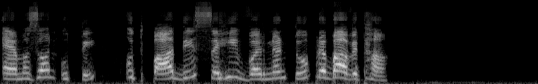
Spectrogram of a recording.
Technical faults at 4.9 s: Opus compression

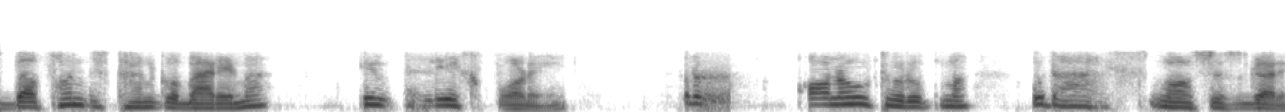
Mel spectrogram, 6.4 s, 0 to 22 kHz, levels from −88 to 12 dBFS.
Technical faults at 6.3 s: G.729 codec

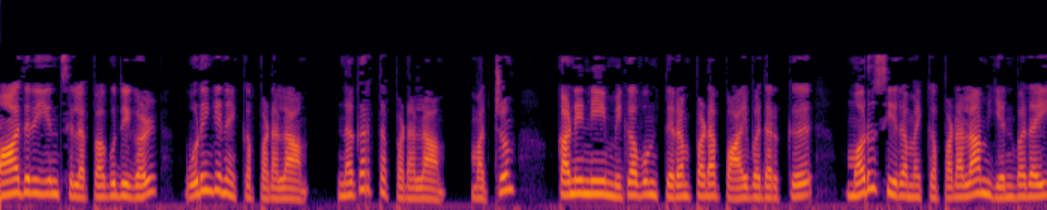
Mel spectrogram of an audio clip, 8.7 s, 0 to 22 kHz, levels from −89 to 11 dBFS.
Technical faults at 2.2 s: MP3 compression

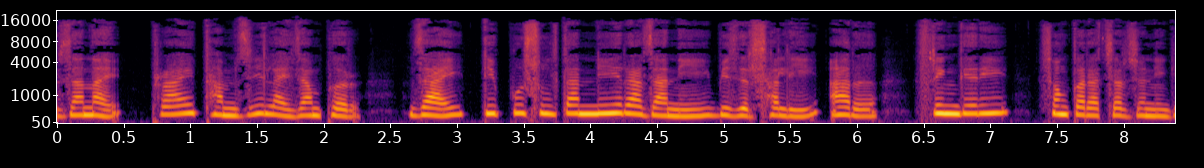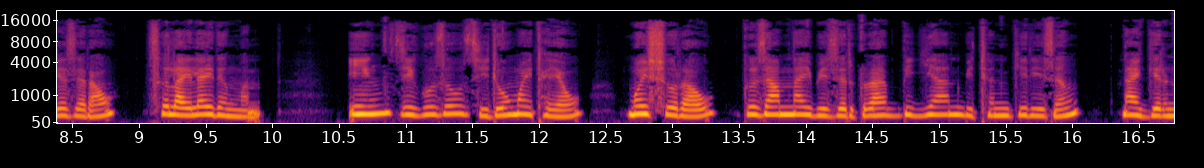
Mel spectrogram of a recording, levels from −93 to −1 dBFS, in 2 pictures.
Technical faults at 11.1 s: generation loss

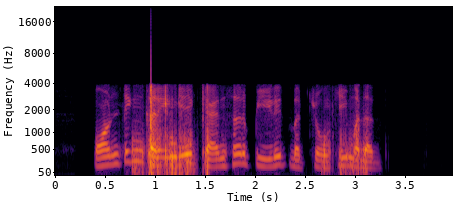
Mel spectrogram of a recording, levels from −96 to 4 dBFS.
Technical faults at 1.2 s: bit errors on an ADPCM link

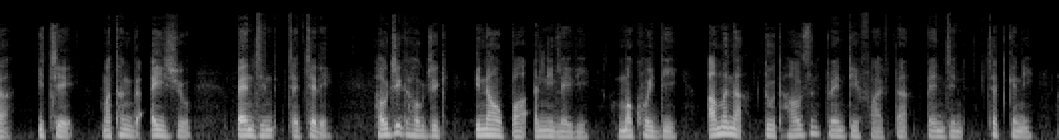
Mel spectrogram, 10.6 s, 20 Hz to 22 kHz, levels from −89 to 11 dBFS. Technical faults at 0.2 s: none

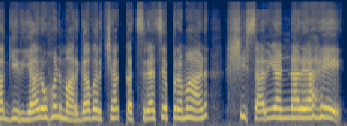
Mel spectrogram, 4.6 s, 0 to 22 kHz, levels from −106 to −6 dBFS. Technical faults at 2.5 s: none

